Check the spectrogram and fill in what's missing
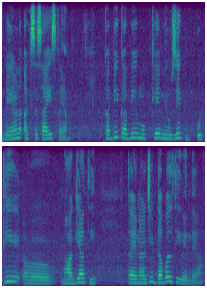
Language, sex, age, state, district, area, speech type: Sindhi, female, 30-45, Uttar Pradesh, Lucknow, urban, spontaneous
